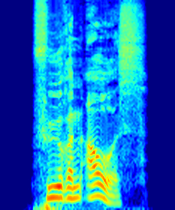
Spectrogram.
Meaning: inflection of ausführen: 1. first/third-person plural present 2. first/third-person plural subjunctive I
- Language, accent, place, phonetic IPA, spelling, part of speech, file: German, Germany, Berlin, [ˌfyːʁən ˈaʊ̯s], führen aus, verb, De-führen aus.ogg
